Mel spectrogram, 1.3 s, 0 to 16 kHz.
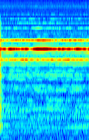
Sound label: B3, Drawbars; Keyboards; E-MU Producer Series Vol. 2; More Studio Essentials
